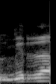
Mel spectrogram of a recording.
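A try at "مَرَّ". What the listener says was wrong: আচ্ছা, আপনি যে বললেন মিম র জবর, জবরের উচ্চারণ কি জেরের মতো হয়? আপনি তো বলছেন জবর উচ্চারণ তো হয়েছে জেরের মতো। মিম র জের মির হইতো, মির রতান। মিম র জবর মার, মিম জবর মা না ভাই?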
